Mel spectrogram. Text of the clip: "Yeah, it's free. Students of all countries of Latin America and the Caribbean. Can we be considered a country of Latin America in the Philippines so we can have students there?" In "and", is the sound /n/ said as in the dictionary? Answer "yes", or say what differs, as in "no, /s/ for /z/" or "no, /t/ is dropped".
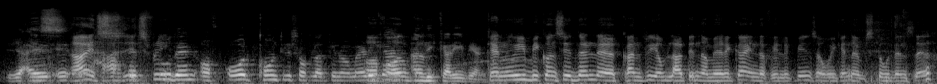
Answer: no, /l/ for /n/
